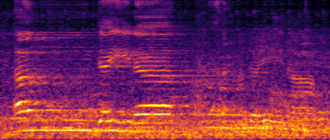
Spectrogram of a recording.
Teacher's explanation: حمزہ نون زبر ان ہے، نون ساکن ہے، اس کے بعد حرف جیم آ گیا ہے، جیم اخفاء کے حروف ہے، تو انجینا نہیں کہیں گے، نون کی آواز کو ناک میں چھپا دیں گے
